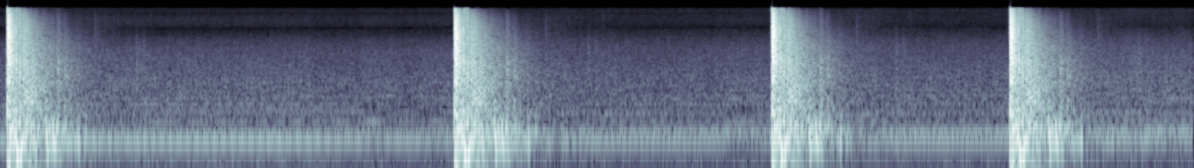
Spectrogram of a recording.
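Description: A rocket launcher fires with a loud, echoing boom.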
